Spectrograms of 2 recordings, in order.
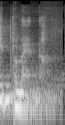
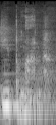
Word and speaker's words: Ip Man: visto il film di Hip Man non si dice hip Man si dice ipman perché ben scritto come Superman Superman quello era ipman non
